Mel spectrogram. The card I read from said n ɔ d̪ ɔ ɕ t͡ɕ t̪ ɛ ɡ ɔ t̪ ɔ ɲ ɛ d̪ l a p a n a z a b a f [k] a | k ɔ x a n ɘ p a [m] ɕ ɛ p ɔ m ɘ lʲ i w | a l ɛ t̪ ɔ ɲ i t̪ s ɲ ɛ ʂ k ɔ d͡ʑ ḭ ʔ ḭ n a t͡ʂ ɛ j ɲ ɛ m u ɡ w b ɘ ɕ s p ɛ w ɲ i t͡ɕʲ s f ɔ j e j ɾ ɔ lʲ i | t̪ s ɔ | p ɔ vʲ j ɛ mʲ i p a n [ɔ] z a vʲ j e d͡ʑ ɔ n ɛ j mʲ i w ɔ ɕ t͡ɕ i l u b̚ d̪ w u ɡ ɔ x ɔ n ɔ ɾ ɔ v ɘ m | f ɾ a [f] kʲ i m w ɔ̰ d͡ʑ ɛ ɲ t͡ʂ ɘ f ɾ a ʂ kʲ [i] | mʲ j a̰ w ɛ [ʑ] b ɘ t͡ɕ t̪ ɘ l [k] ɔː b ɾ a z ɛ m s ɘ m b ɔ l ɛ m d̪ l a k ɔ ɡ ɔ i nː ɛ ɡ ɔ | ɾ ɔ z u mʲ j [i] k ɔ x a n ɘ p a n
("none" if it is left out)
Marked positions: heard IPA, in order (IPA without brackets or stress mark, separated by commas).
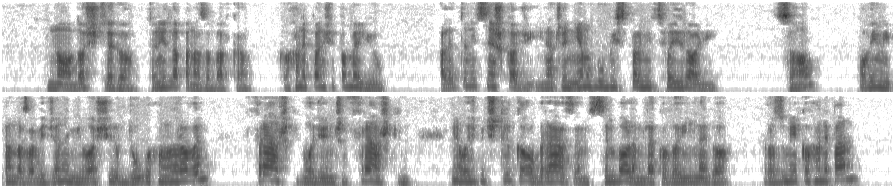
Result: k, n, ɔ, ʂ, i, ʑ, k, ɛ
